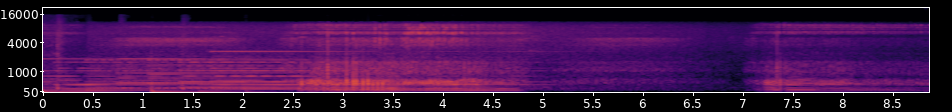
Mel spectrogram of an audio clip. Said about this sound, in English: The funny thing is that you snore too, but I don't mind.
